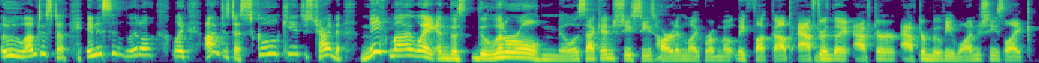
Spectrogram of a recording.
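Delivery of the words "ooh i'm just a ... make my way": acted sweet, coy, innocent voice, pitched up. Retelling how Tessa plays coy: imitating Tessa playing coy. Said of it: "she plays, like, coy".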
